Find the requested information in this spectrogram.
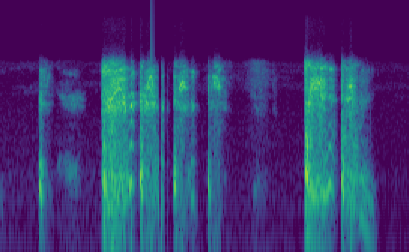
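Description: A short throat-clearing sound, then a run of harsh, rough coughs in quick bursts, with a brief pause before two final coughs; an adult cough.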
